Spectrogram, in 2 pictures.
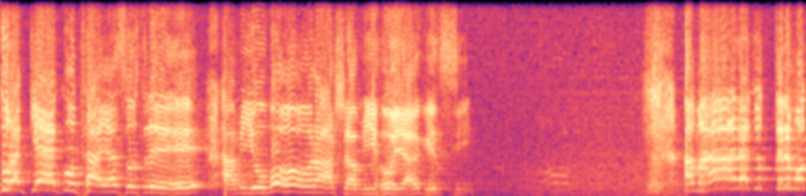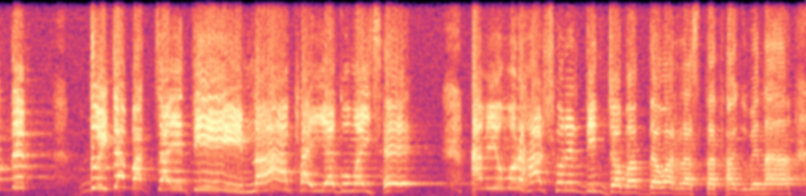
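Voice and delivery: anguished shout.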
